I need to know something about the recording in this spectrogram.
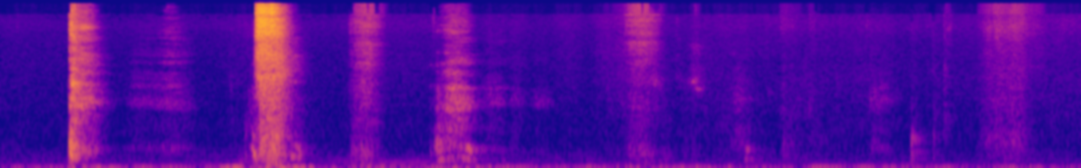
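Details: Sneezing by a model, recorded with her permission.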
